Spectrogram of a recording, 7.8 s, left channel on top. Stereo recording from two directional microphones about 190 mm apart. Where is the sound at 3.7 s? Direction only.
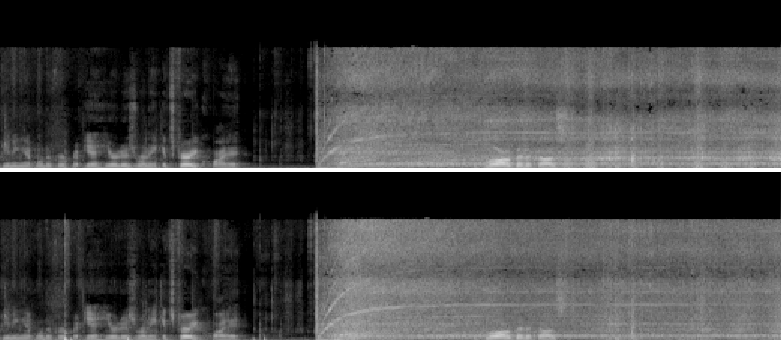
35° right (ahead or behind).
